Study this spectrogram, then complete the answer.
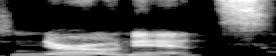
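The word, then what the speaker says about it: Neuroknits: really i thought up this name which was neuronids which starts with the silent k as you'll see and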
